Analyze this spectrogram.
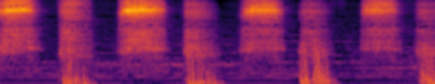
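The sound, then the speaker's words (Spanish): Deep breaths are drawn in and pushed out through the mouth during a guided breathing exercise. Softer hissing inhales alternate with louder, rougher exhales across about four slow cycles, with no talking. “Vamos a absorber el aire y a soltarlo solo con la, con la boca. Y vamos a iniciar haciendo inhalación y exhalación.”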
